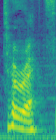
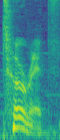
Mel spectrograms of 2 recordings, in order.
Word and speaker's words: Tourette's: I do have tetts no it's pronounced turrets it's not pronounced tourettes stupid flappy dog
